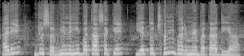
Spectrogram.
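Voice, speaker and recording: High-pitched haughty young princess played by a woman. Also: a little slow, darkish tone, faint music behind. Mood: composed. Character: haughty, clever young princess, bossy and threatening. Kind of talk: Hindi cartoon story voice acting.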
